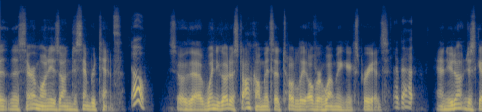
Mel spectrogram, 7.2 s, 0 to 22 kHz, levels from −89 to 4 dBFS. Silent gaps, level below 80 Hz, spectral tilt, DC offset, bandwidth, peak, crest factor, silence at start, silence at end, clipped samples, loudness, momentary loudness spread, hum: 2.31-2.37 s; -54 dBFS; -7.5 dB/octave; under 0.1%; 12.5 kHz; -6 dBFS; 14 dB; 0 s; 0 s; under 0.1%; -21 LUFS; 10 LU; none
